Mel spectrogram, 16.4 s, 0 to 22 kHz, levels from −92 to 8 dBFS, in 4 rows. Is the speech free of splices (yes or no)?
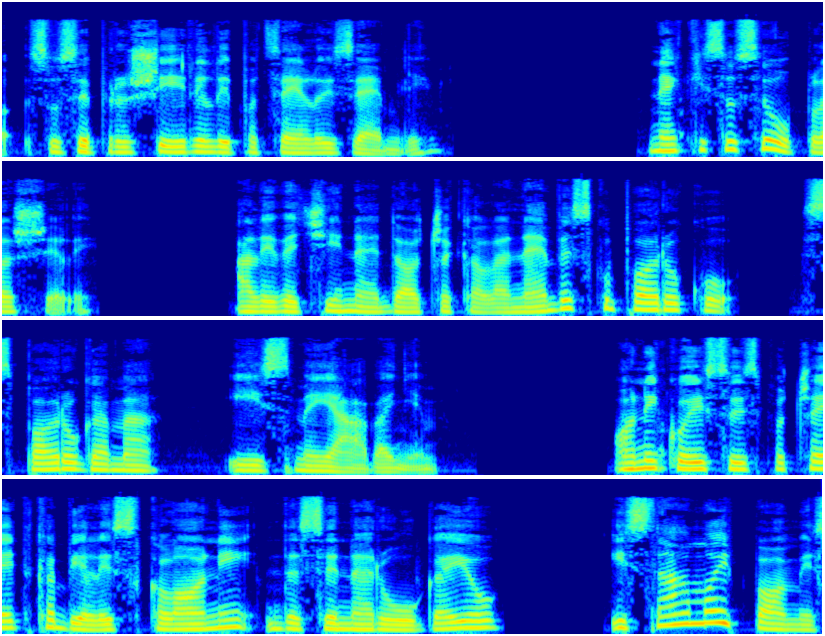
no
